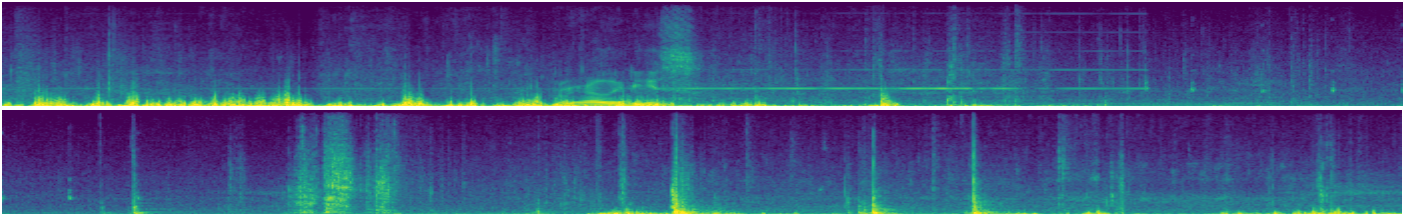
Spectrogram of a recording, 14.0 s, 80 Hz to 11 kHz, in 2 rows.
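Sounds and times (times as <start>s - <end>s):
car warning chime: 2.9s - 6.4s
car door thudding shut: 10.3s - 12.1s.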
